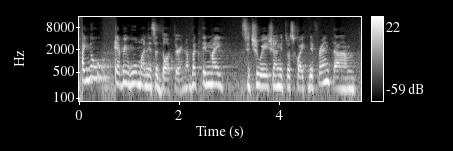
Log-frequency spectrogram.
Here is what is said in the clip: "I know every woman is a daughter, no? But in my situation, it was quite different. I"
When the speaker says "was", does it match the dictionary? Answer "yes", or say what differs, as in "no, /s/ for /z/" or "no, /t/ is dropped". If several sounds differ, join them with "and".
no, /s/ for /z/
